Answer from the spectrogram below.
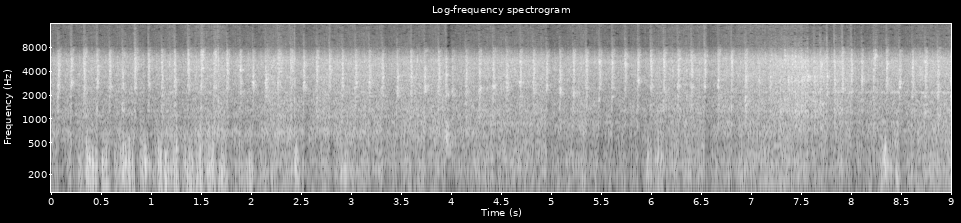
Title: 03 Explorer 4.0 Engine Knock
